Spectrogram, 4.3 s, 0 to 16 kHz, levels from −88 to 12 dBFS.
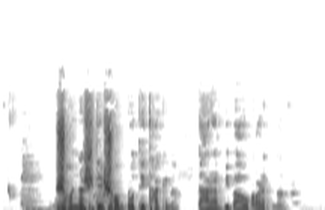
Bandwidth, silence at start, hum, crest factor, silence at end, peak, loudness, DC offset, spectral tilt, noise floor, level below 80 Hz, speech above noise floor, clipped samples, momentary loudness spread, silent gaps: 9.4 kHz; 0.3 s; none; 22 dB; 0.6 s; -2 dBFS; -20 LUFS; under 0.1%; -4 dB/octave; -44 dBFS; -50 dBFS; 23 dB; under 0.1%; 17 LU; none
